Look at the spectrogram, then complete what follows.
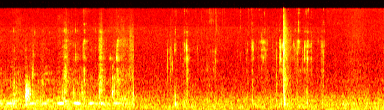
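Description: Close-up chewing and crunching of food, including a Korean fried seaweed roll (gimmari) with glass noodles inside. There is a quick run of crunchy bites in the first few seconds, then softer chewing, with one sharp crunch near the end.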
